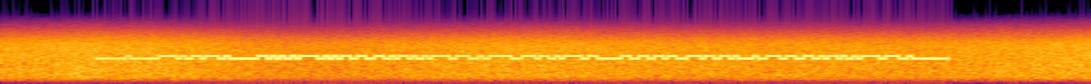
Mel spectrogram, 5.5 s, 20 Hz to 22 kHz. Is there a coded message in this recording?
Yes: RTTY (45.45 baud, 170 Hz shift) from 0.5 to 4.7 s, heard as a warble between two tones, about 1360 Hz centre, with radio static. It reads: RESIDENT EVIL GAIDEN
